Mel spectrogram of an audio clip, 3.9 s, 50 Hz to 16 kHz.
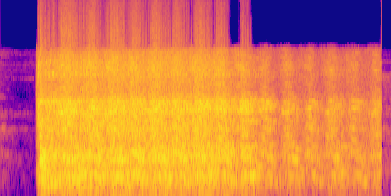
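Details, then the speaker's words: Ferguson TO-35 tractor after distributor replacement, fresh gas, sediment bowl full, choke out, in neutral: fast uneven cranking chatter about two beats a second that never catches, because the throttle was set the wrong direction. "Okay, that one's on me. I had the throttle the wrong direction."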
